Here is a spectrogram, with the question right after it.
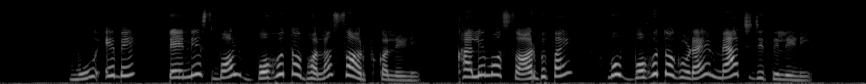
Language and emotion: Odia, happy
